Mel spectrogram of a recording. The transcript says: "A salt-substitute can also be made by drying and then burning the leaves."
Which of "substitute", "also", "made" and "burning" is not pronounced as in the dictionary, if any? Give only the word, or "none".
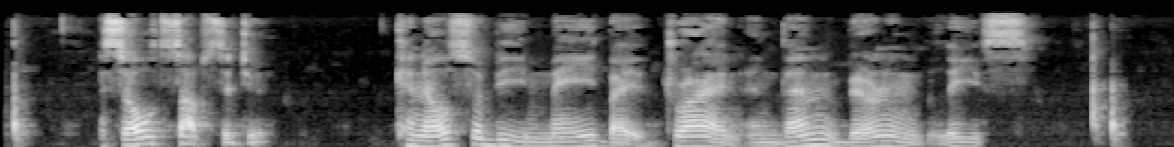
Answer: burning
